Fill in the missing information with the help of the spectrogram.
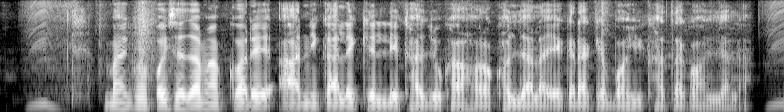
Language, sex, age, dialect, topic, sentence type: Bhojpuri, male, <18, Southern / Standard, banking, statement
